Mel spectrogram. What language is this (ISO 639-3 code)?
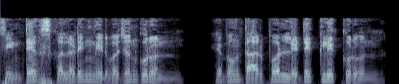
ben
